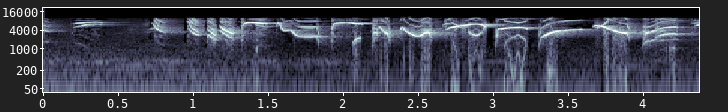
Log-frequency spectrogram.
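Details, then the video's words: Tanager (sanhaçu) singing a rapid, squeaky run of high chirps and looping slurred whistles, with notes sweeping up and down through a high register and barely a pause between them; no other sounds. "CANTOS AFINADOS 01( SABIÁ COLEIRA CABOCLINHO SANHAÇU)"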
